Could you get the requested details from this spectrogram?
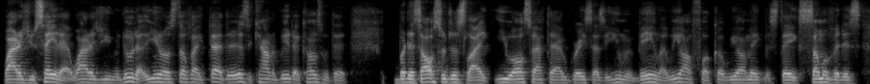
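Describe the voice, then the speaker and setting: A man racing through his opinions as a podcast guest speaks casually and earnestly, heavy on slang and the phrase "you know what I'm saying." His medium-pitched voice is a little mellow, with fairly even intonation.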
